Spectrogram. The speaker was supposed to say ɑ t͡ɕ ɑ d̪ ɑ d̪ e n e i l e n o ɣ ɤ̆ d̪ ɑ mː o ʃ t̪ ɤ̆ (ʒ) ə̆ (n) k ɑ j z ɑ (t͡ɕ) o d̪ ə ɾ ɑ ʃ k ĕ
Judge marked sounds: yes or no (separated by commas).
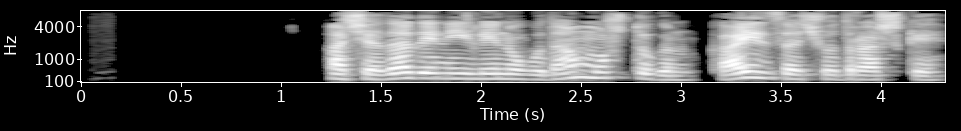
no, yes, yes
